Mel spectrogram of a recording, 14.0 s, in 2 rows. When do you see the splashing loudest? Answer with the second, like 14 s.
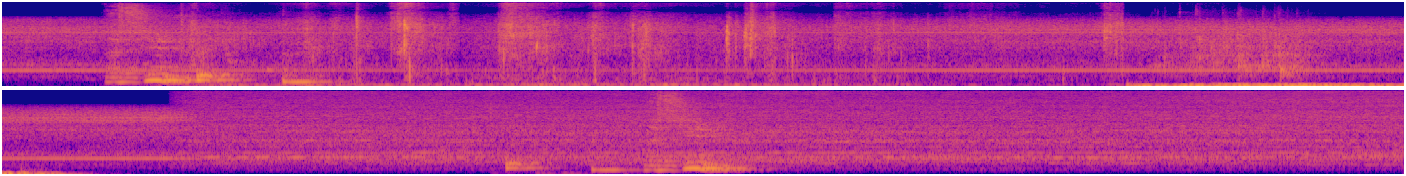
1 s.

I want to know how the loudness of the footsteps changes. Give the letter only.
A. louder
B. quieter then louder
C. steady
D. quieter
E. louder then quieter
E.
